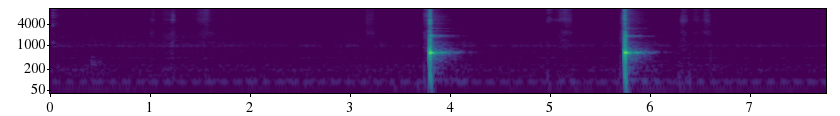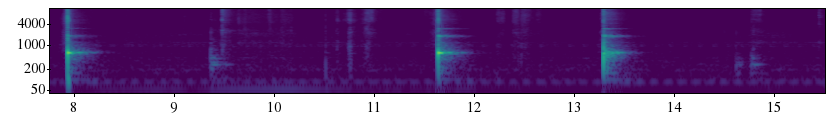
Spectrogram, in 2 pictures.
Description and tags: A series of "Plopp" sounds
Using a finger and a small Blackroll tube, I recorded a few plopps with a Rode NT-USB mini and the Rode Podcast recording software. Noise gate and compression were turned on at the time of recordings. For me, it sounds a little bit like a cork popping from a bottle, but it has a richer sound, somewhat overdoing it ... good for sfx though.
blobb, bottle, cork, flopp, fx, hit, plop, plopp, sfx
